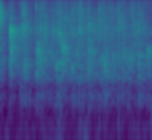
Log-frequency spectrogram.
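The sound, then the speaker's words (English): An audience claps together to vote for a quiz answer, a steady, dense patter of many hands, bright and moderately loud, continuing throughout without any voices. “If you think it's the cosmonaut with the great name, clap.”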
